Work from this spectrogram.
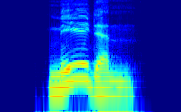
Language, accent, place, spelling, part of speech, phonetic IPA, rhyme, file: German, Germany, Berlin, mildem, adjective, [ˈmɪldəm], -ɪldəm, De-mildem.ogg
- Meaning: strong dative masculine/neuter singular of mild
